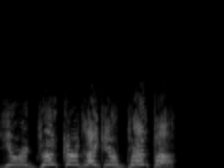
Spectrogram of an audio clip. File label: grandma chopper annoyed; Blind Drive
